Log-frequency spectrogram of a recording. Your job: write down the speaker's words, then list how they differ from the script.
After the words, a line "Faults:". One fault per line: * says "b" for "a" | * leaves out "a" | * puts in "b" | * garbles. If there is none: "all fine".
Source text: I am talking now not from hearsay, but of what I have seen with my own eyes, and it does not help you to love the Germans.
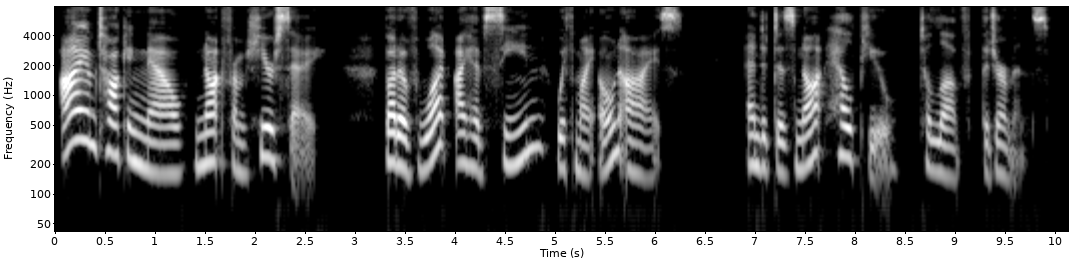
I am talking now not from hearsay, but of what I have seen with my own eyes, and it does not help you to love the Germans.
Faults:
all fine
